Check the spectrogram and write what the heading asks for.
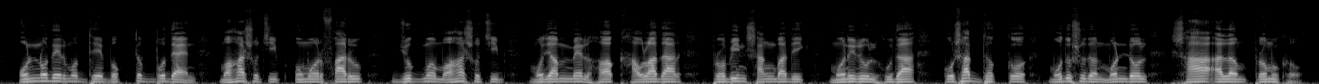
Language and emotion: Bengali, neutral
